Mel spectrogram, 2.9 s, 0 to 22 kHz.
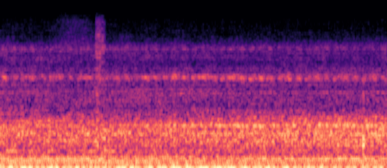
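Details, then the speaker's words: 2005 Ford Escape after fuel filter install, check light now off: engine hums steadily and evenly with no misses, knocks or hesitation; running normally. "Who knows? But it sounds like it runs good, as you can hear."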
